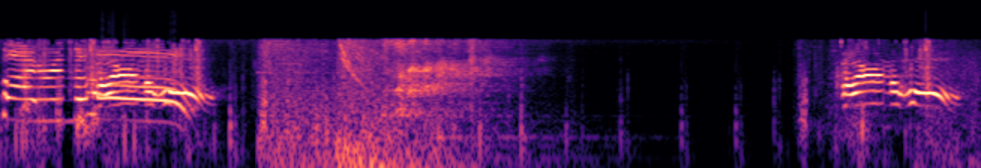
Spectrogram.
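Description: A grenade explosion in a video game bursts as a loud, broad boom that rumbles and fades over about two seconds, between short game voice callouts before and after.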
